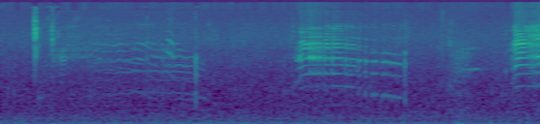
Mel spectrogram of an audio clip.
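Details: A gathering of cute kittens, meowing in a string of high, thin, harmonic cries. Some calls bend downward and some overlap, with five or so in under five seconds over a low background hum.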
